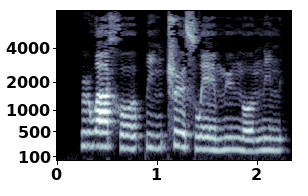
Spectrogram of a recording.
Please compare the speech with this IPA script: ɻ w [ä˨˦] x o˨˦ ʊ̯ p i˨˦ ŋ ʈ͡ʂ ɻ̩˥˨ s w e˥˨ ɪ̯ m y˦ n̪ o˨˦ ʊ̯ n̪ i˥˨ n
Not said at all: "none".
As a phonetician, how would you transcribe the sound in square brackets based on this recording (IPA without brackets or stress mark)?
ä˦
